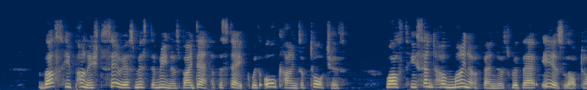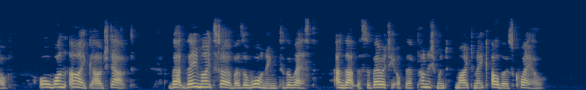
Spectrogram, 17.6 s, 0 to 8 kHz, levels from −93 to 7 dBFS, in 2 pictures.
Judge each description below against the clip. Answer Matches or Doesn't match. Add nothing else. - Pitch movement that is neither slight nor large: Matches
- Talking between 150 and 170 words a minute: Doesn't match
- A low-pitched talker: Doesn't match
